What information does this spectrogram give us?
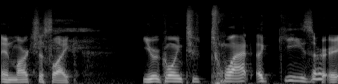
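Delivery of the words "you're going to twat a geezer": acted snooty, condescending disbelief, pitched up. Retelling how Mark answers Jeremy's story: imitating Mark's condescending tone. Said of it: "in the most, like, condescending way possible".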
